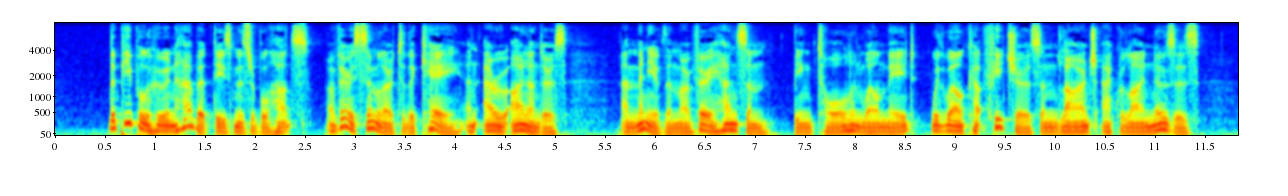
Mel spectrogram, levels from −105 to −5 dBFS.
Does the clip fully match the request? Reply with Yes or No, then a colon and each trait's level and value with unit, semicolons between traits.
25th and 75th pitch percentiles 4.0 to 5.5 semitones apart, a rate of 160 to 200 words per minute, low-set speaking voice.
Yes: average, 4.3 semitones; average, 180 wpm; very low, 85 Hz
